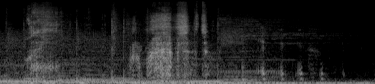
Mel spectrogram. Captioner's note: quacks; laughs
